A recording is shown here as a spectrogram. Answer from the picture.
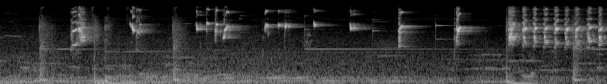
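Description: Lovebird calling: scattered sharp high chirps with short gaps, then about five seconds in a fast chattering run of rapidly repeated notes.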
